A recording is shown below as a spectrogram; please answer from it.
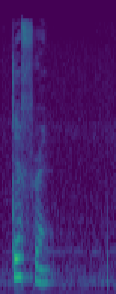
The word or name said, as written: different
